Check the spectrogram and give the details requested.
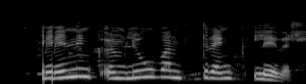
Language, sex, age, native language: Icelandic, female, 10, Icelandic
